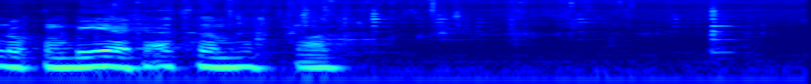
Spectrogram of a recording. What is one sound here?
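Liquid pours from a bottle into a pot.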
